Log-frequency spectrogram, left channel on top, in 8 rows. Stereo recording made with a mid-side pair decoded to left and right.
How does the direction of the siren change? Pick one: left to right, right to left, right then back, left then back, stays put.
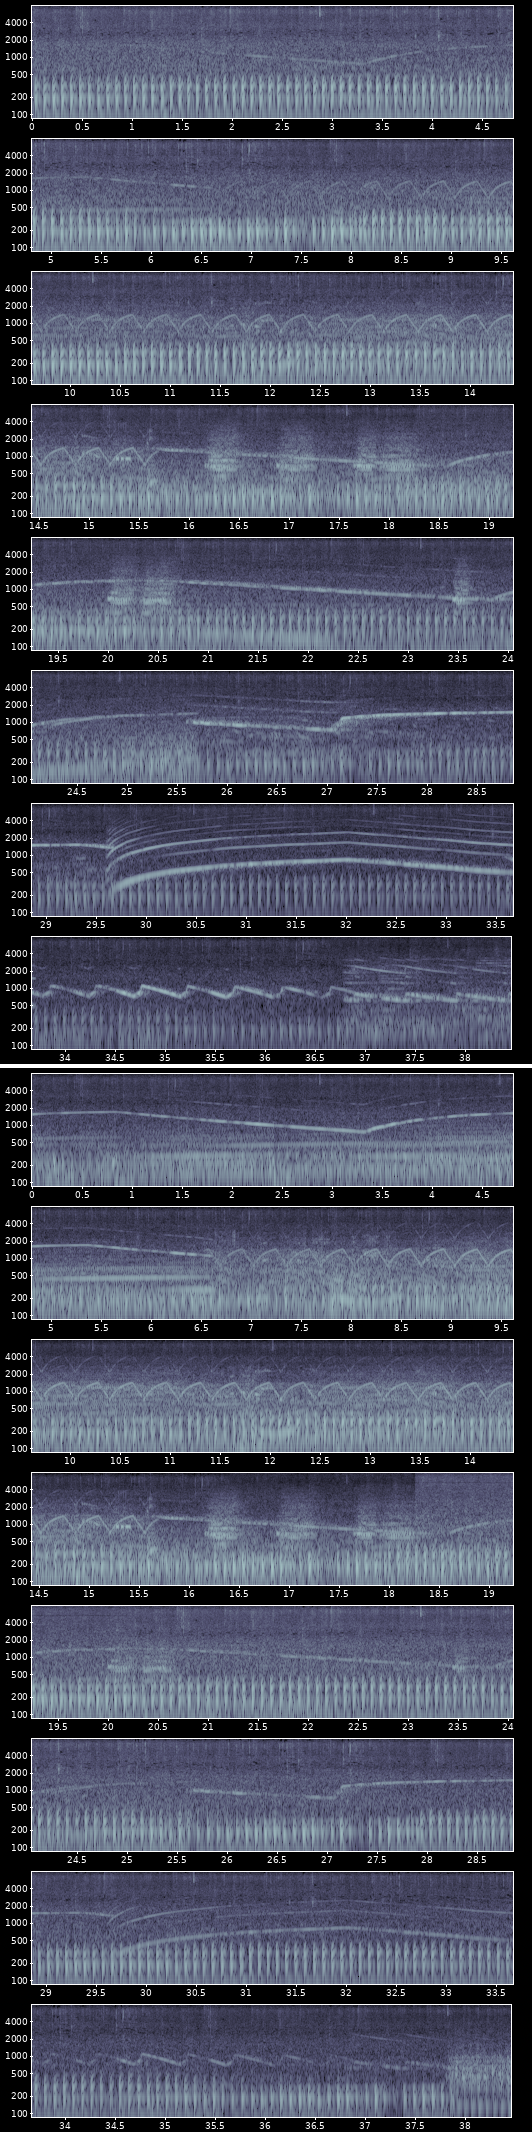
right to left.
